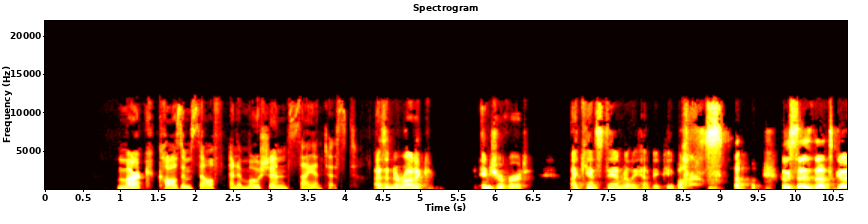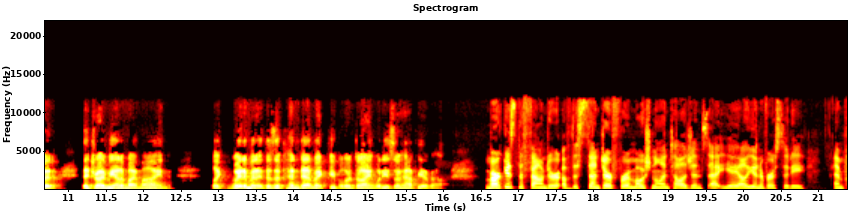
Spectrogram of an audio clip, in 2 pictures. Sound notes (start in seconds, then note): 7.0 laughs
